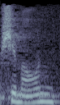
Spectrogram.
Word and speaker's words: Shimon: Now when Jesus looked at Peter, he said, "You are Simon," or Shimon, Simeon, as it would have been pronounced in Hebrew or Aramaic, "the son of Jonah.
